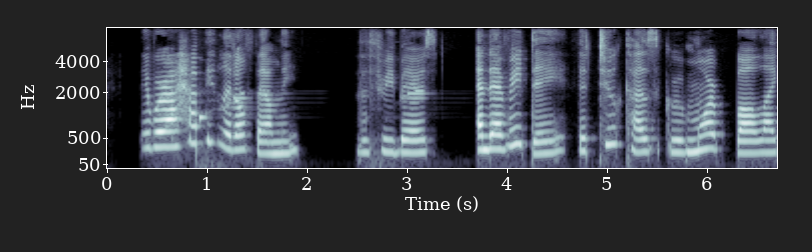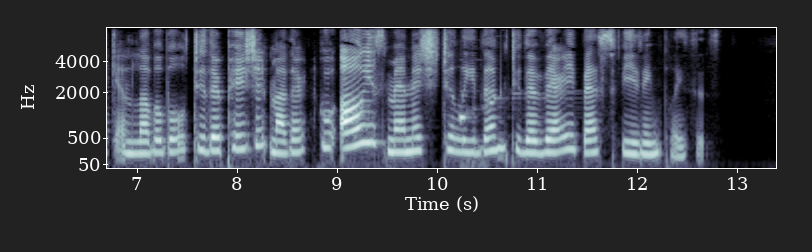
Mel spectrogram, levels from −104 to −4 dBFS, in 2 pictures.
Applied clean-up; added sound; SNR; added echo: neural mask model DeepFilterNet 3.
